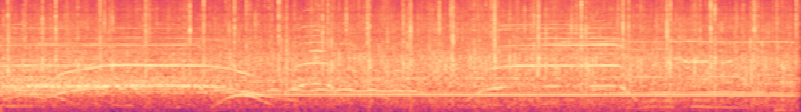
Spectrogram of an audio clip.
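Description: Large arena audience cheering and applauding, with whoops and whistles rising and falling over the clapping. A single held tone runs underneath from about two seconds in.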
